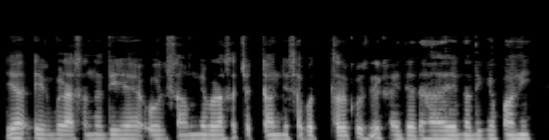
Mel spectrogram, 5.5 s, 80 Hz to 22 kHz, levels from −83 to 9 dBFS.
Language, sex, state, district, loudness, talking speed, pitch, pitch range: Hindi, male, Chhattisgarh, Raigarh, -22 LUFS, 230 wpm, 120 Hz, 115-120 Hz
